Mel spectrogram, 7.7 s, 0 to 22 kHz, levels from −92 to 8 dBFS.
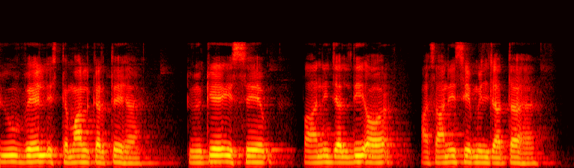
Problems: none marked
